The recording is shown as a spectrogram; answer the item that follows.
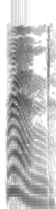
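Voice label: "rend", American English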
